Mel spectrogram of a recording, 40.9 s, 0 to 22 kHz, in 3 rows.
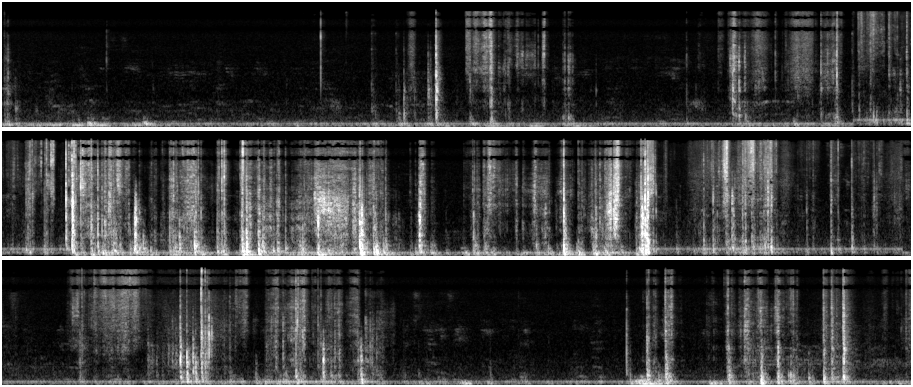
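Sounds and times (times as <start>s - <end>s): paper rustling and crinkling: 10.8s - 27.2s, 28.3s - 33.0s.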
